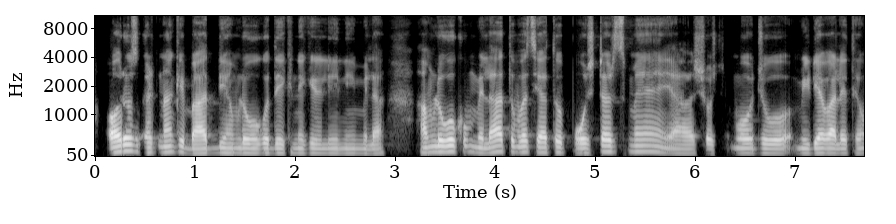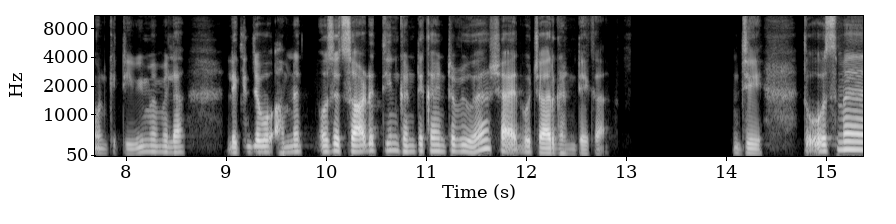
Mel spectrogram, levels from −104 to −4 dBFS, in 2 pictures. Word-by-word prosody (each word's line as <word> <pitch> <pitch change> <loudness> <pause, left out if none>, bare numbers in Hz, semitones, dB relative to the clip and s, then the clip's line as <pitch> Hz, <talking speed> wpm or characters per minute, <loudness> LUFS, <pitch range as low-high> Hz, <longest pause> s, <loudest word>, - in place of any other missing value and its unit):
और 130 +5 +9
उस 150 -2 +3
घटना 125 +3 -1
के 130 0 -1
बाद 105 0 +6
भी 115 - -3
हम 110 0 -4
लोगों 105 0 +2
को 110 0 +1
देखने 105 0 -4
के 105 -1 -4
लिए 105 0 -6
नहीं 100 0 -8
मिला। 100 0 -4 0.4
हम 115 +3 +1
लोगों 135 +1 +7
को 140 - -8
मिला 120 +1 +3
तो 130 - -2
बस 130 +1 0
या 120 - +6
तो 125 - +1
पोस्टर्स 130 +5 +1
में 140 -2 -2
या 100 - -2 0.2
सोश 105 - -3 0.2
वो 110 0 +1
जो 105 -1 0 0.3
मीडिया 105 +1 +2
वाले 105 -1 +4
थे - - -3
उनकी 100 -2 -9
टीवी 100 +5 -6
में 135 0 -6
मिला। 125 -1 -2 0.5
लेकिन 120 +2 -3
जब 130 0 +2
हमने 125 +5 -4 0.3
उसे 155 +3 +3
साढ़े 140 - +6
3 165 0 -6
घंटे 140 0 -3
का 150 - +1
इंटरव्यू 145 -2 -2
है 195 +3 +2
शायद - - +4
वो 130 - -1
4 110 0 +7
घंटे 95 -2 -7
का। - - -5 1.3
जी। 105 -2 -2 0.4
तो - - -3
उसमें 180 +5 +3
120 Hz, 205 wpm, -25 LUFS, 105-135 Hz, 1.3 s, और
